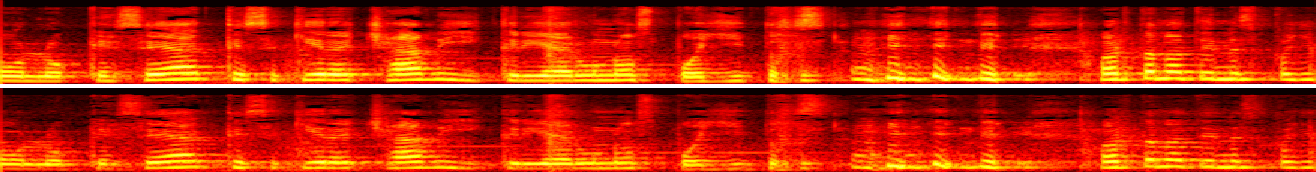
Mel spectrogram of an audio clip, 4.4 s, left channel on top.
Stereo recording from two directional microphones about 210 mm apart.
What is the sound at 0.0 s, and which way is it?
Speech, 25° left (ahead or behind).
